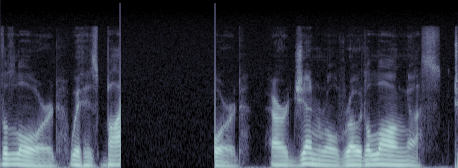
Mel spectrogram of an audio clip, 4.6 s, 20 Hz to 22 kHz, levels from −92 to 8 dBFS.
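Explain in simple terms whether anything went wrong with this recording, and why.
From 1.20 to 2.15 s the speech cuts out abruptly, leaving only faint hiss: an audio dropout to a faint residue, likely a brief signal loss upstream.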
